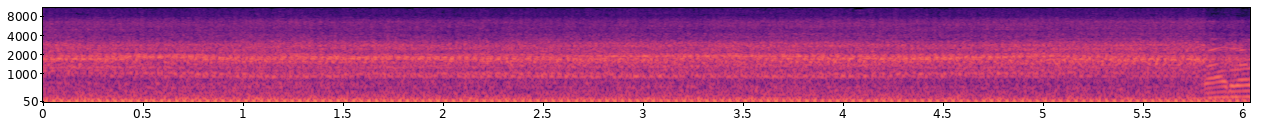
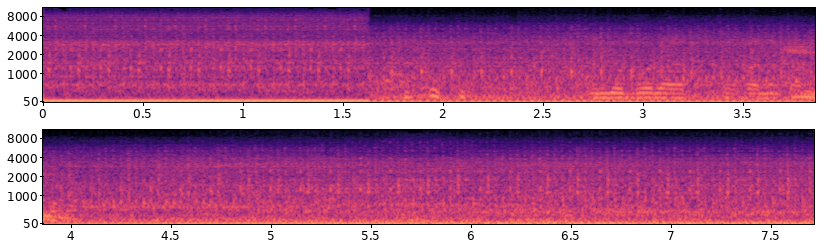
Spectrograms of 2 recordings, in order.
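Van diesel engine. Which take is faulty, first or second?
first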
